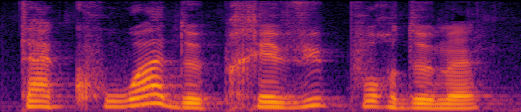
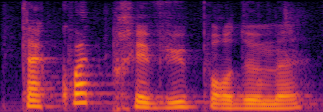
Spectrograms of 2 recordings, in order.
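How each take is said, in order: First: It is said at a slower pace. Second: It is said at a faster pace.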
